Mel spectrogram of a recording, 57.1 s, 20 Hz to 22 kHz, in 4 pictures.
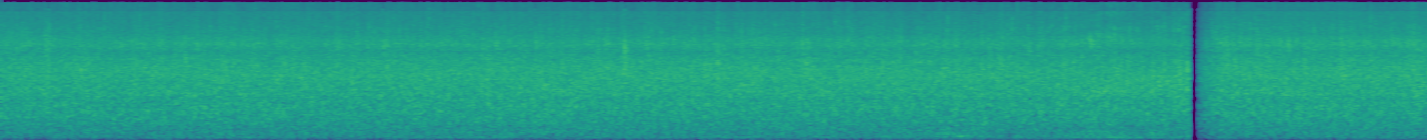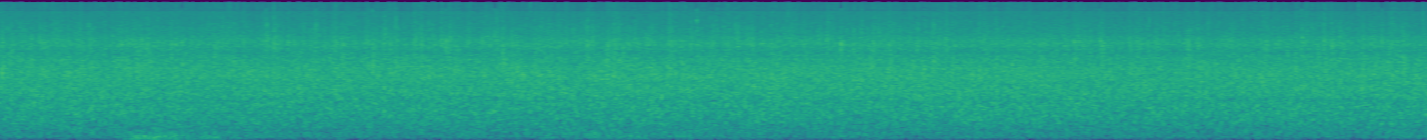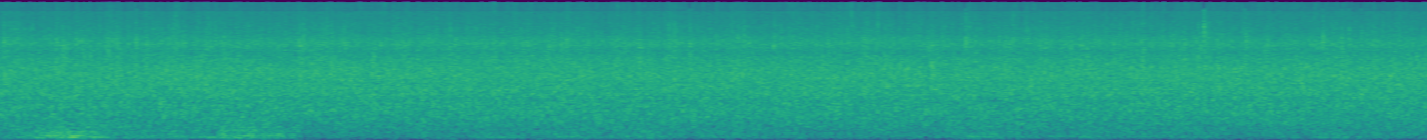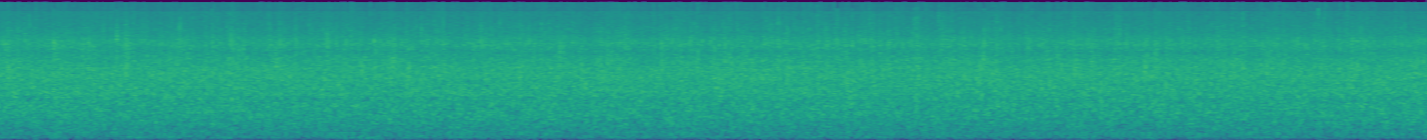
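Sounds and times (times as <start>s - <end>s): heavy rain falling: 0.1s - 57.0s
low rumbles of thunder: 15.4s - 16.7s.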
